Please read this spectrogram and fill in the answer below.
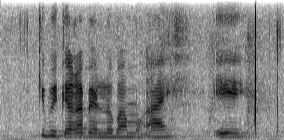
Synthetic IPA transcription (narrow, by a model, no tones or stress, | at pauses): kʼɪbʊikʼɛɣɛbɛlɔbamʊʔaɪ | ɪ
